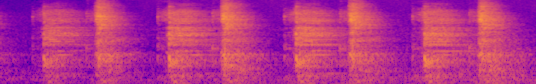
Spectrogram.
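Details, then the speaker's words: Surge belly milker: after milking the ball valve is turned off, and the pulsator's sharp hissing clicks, about three a second in an even alternating beat, slow down as the vacuum drops. "When we're done milking now, what we do is we just go over, turn our ball valve. You hear it slowing down."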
